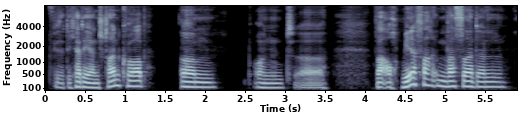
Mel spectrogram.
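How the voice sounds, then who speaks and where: A man in his forties, chatting away about a trip. His voice is mellow and dark, and he wanders through the story with plenty of fillers and restarts. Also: medium pitch, a little slow, creaky. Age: 40s. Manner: rambling, lots of fillers and restarts. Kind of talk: casual chat, telling a holiday story.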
